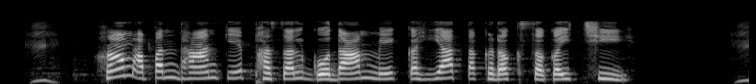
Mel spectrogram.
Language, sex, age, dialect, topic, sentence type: Maithili, female, 25-30, Bajjika, agriculture, question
